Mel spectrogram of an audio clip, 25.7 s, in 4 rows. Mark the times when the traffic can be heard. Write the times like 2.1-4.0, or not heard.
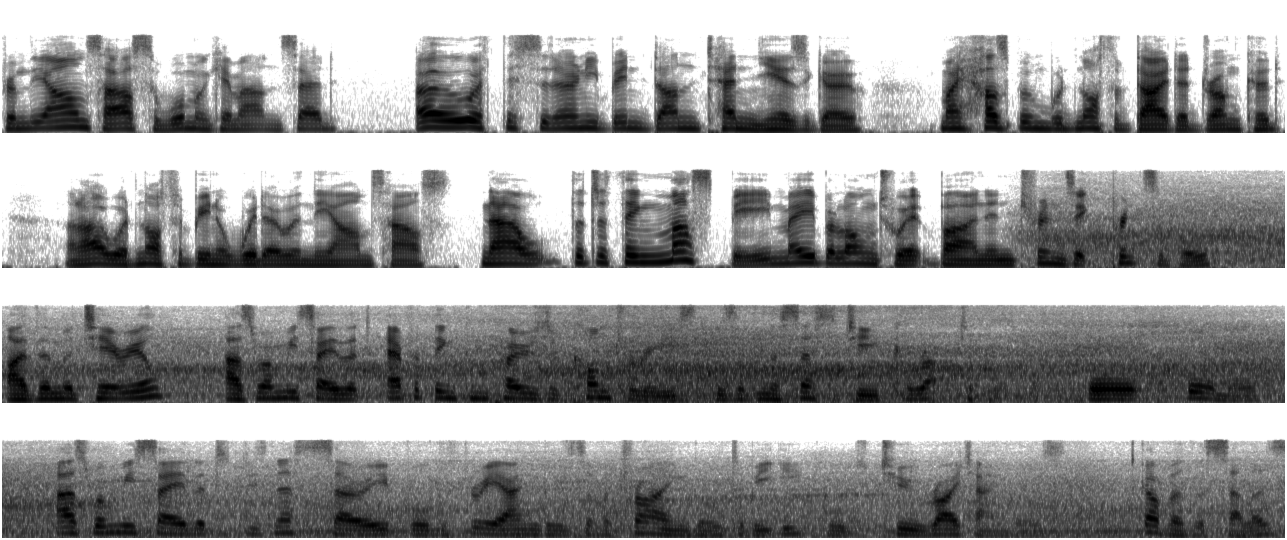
11.4-25.6.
